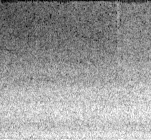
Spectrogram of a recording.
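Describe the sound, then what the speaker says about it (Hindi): River water roars at the Karnaprayag confluence of the Alaknanda and Pindar rivers, a loud, steady rushing wash with deep low rumble and no pause, apparently mixed with wind buffeting the microphone. "तो ये है कर्ण प्रयाग, जहाँ पे अलकनंदा नदी और पिंडार नदी का संगम होता है।"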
